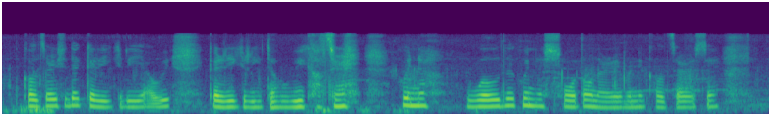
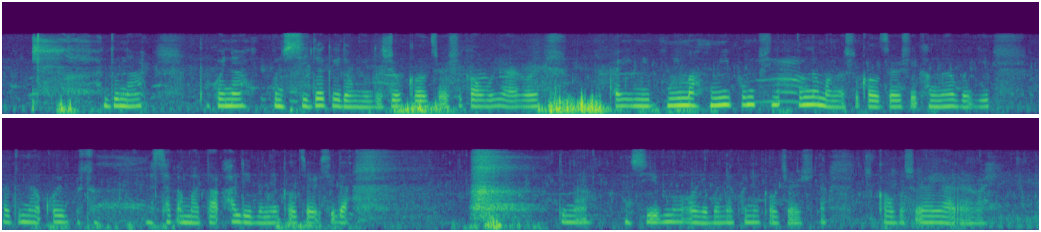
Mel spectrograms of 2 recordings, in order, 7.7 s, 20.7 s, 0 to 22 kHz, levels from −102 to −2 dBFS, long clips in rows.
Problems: background sounds at intervals, low volume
